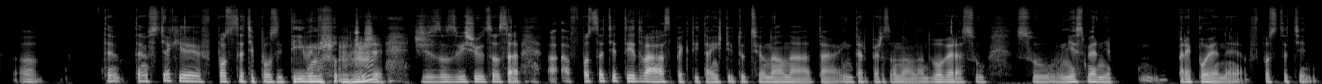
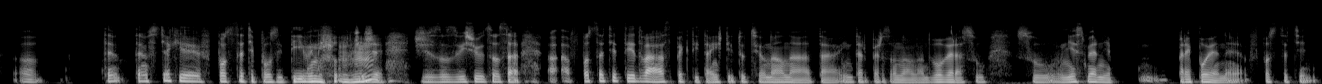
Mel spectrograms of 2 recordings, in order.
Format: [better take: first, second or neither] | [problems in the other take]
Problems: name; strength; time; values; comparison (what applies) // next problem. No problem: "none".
first | muffled; very slightly; fading above 4 kHz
